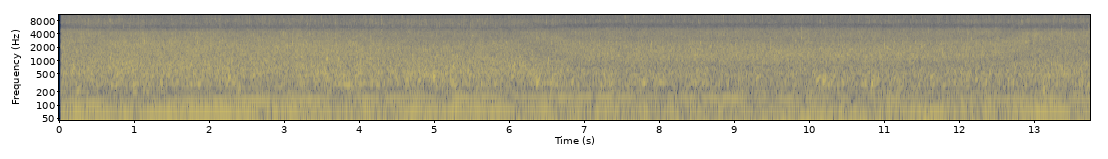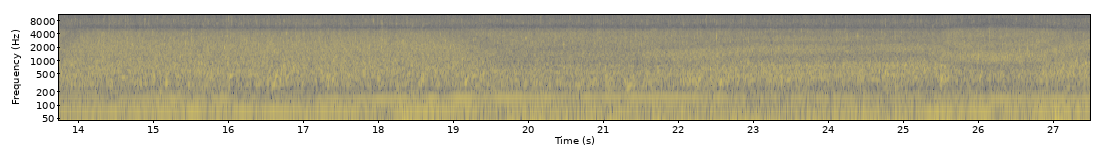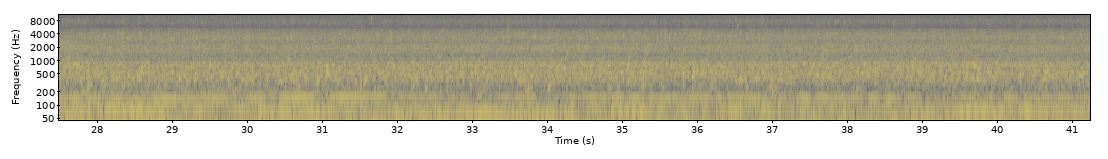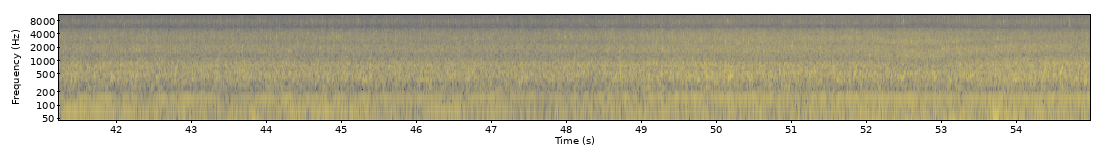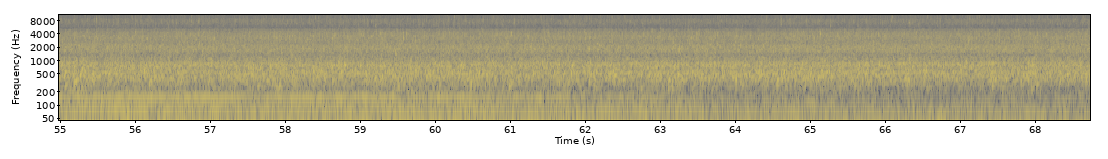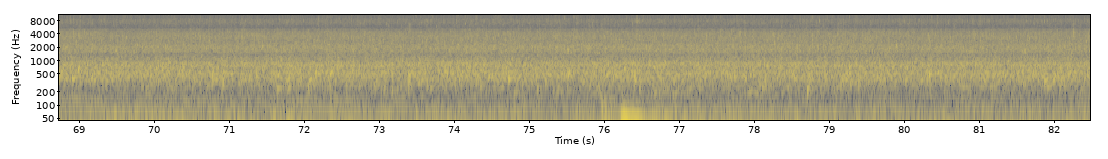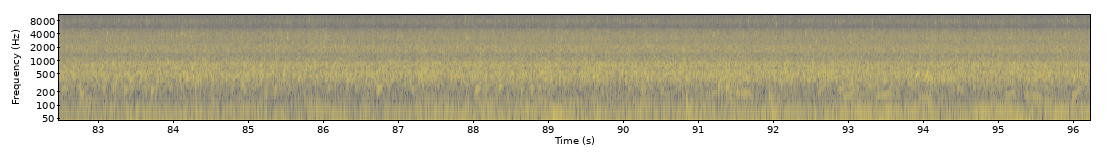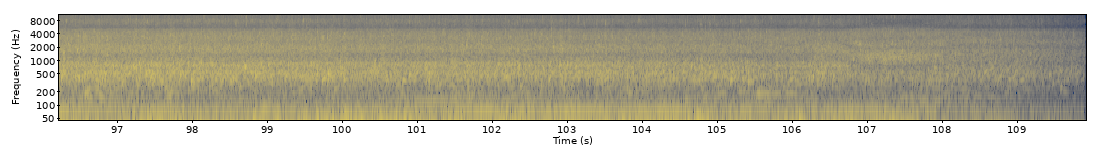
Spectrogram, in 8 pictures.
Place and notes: {
  "title": "vianden, camping place, our",
  "date": "2011-08-09 16:32:00",
  "description": "On a warm but windy summer evening. The sound of the Our here gurgling through a low stony riverbed.\nVianden, Campingplatz, Our\nAn einem warmen aber windigen Sommerabend. Das Geräusch der Our, die durch ein flaches steiniges Flussbett gurgelt.\nVianden, terrain de camping, Our\nUn soir d’été chaud mais venteux. Le bruit de la rivière Our qui glougloute à travers son lit de cailloux.\nProject - Klangraum Our - topographic field recordings, sound objects and social ambiences",
  "latitude": "49.93",
  "longitude": "6.22",
  "altitude": "207",
  "timezone": "Europe/Luxembourg"
}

